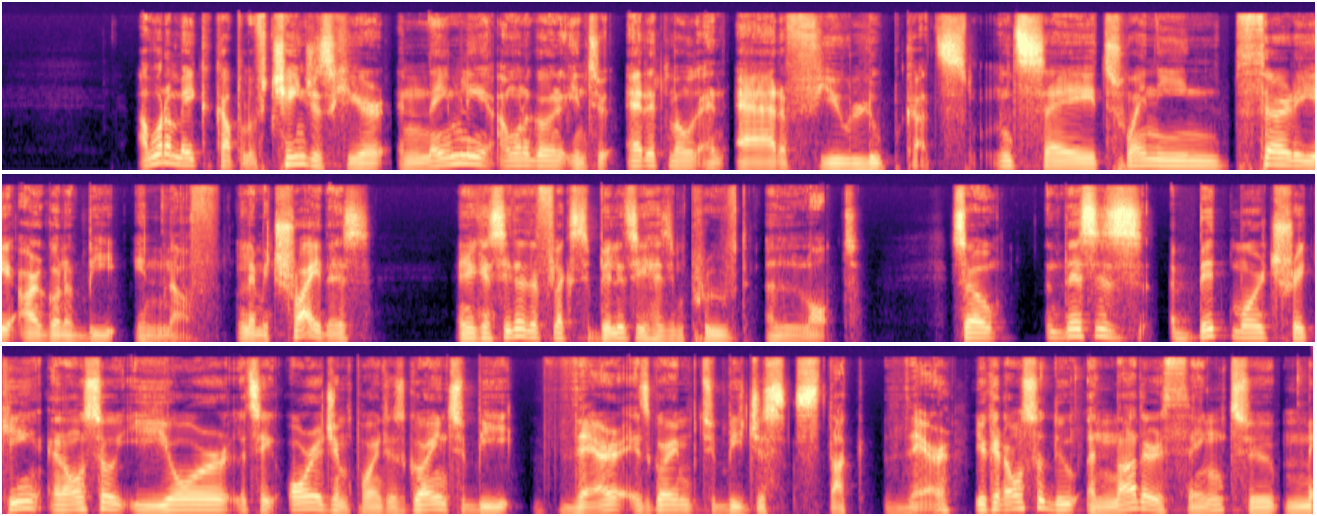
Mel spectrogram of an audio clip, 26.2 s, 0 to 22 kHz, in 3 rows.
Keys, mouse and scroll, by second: 0.7 alt+a, 0.9 click, 1.7 Tab, 4.1 ctrl+r, 9.7 Tab, 10.2 alt+a, 17.5-20.6 scroll up 4, 23.7-24.3 scroll down 3, 23.9 Tab, 24.5 alt+a, 25.3 click, 26.0 Tab.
